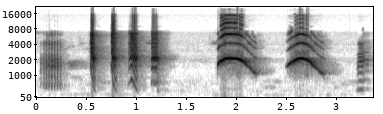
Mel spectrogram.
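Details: Parrot calls: a buzzy opening note, four quick harsh squawks, then two very loud drawn-out arched screeches and a brief final note.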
